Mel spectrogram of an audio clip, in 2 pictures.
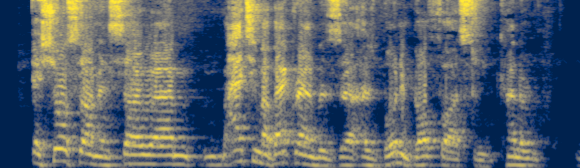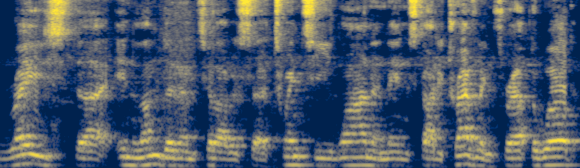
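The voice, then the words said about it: Australian-sounding English accent. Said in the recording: “that doesn't sound like an English accent to me. It sounds Australian.”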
